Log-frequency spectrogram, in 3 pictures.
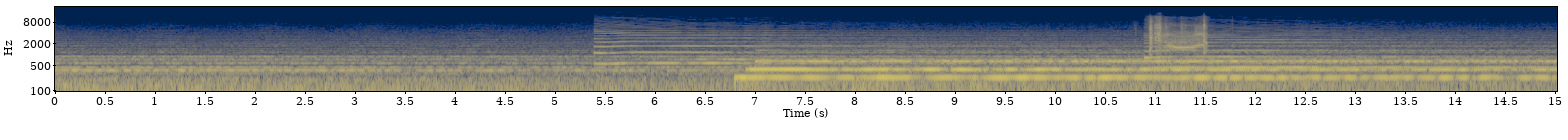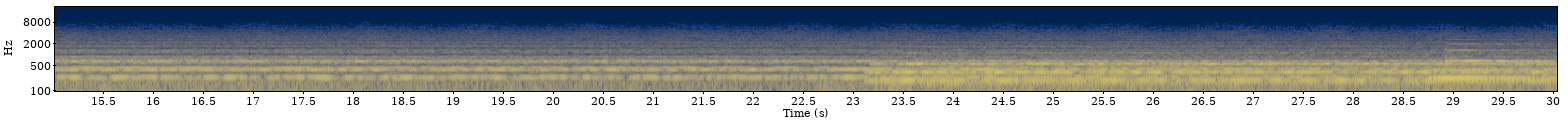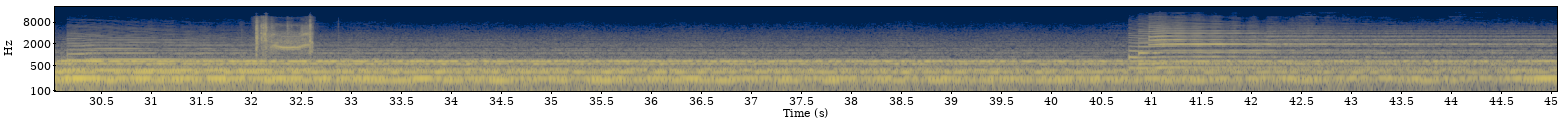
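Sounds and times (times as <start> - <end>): ambient music with sustained tones: 0.0 - 45.0.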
